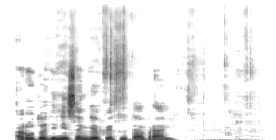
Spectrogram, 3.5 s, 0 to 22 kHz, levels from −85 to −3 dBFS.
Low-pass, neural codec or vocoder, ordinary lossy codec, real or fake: none; vocoder, 44.1 kHz, 128 mel bands every 512 samples, BigVGAN v2; none; fake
